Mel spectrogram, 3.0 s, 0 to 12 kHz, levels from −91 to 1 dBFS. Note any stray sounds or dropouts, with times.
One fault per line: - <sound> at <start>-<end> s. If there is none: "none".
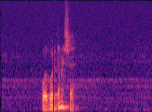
- dropout at 1.0-1.1 s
